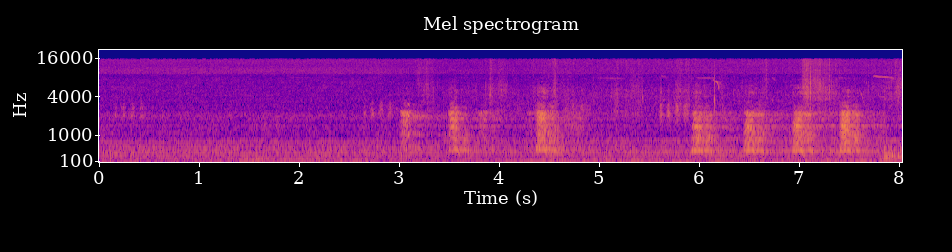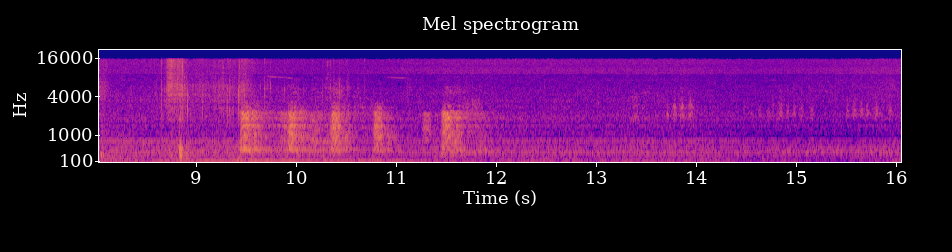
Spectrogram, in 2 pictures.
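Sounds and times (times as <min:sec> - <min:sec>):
dog barking: 0:03.0 - 0:04.8, 0:05.9 - 0:08.1, 0:09.4 - 0:12.0.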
